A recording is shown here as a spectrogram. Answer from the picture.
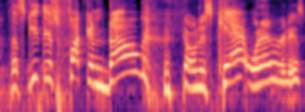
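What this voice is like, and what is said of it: Put-on North Carolina accent. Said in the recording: “I'm from North Carolina... I always do the same accent.”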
